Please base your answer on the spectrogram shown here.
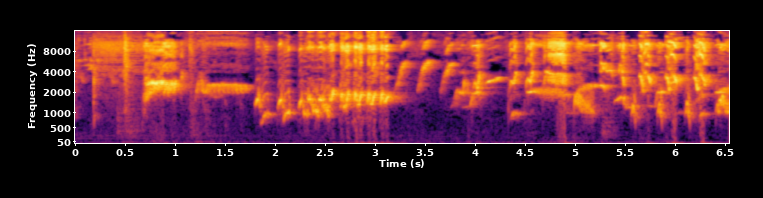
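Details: White-rumped shama from Borneo in a provoking song aimed at another shama: dense medley of sliding whistles, buzzy phrases and clicking rattles, delivered without break and fairly loud.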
